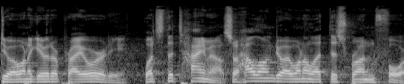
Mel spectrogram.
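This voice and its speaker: Against noticeable background noise, a man talks at a fairly quick pace and medium pitch. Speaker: conference speaker on malware analysis. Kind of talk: conference talk with live demo. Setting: stage with audience. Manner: fast.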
